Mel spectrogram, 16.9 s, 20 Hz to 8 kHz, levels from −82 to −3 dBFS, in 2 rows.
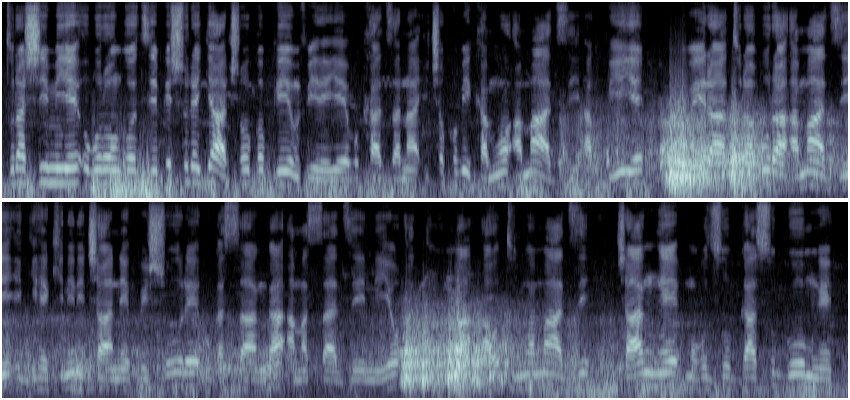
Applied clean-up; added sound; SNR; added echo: none; Thunder; 0 dB; none.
